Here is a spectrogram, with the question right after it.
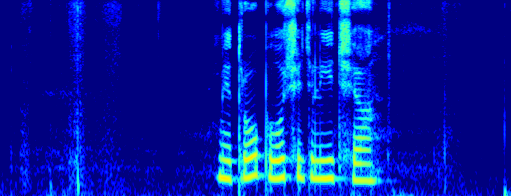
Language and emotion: Russian, neutral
